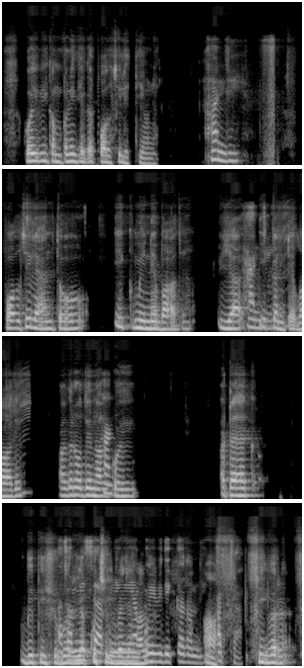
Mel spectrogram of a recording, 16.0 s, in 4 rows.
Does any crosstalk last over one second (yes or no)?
yes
